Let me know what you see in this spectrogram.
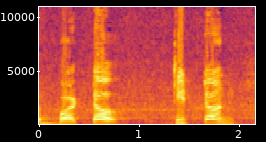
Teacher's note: तो ये हमारा टी साउंड पे जो है ग्लॉटल स्टॉप आ रहा है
